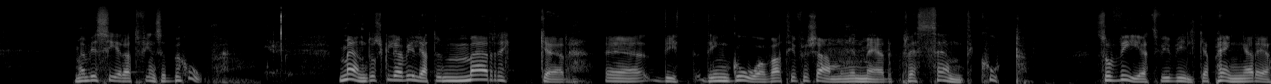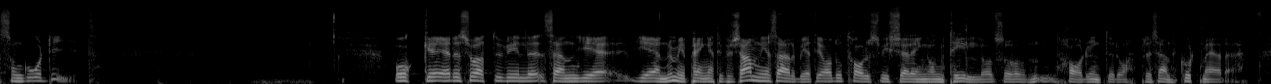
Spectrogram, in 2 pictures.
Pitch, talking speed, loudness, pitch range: 145 Hz, 155 wpm, -37 LUFS, 130-170 Hz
